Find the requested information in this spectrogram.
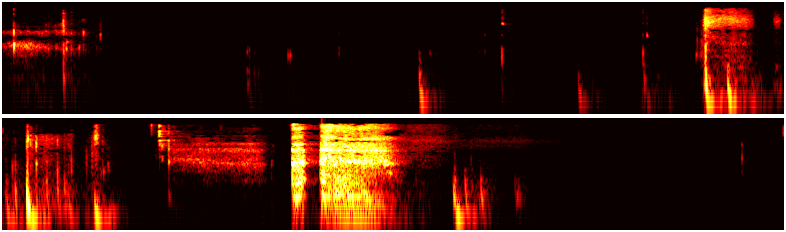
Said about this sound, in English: Time for a sip of my tea. Here we go, my beautiful rainforest tea.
